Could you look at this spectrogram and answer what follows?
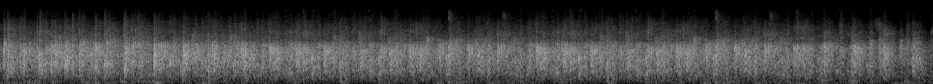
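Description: Audience applauding steadily, a dense mass of clapping hands.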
